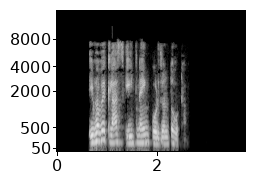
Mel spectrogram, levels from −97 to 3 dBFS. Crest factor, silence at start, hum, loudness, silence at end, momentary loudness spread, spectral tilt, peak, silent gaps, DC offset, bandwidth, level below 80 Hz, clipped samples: 18 dB; 0.65 s; none; -17 LUFS; 1.35 s; 9 LU; -5 dB/octave; -2 dBFS; none; under 0.1%; 8.4 kHz; -56 dBFS; under 0.1%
